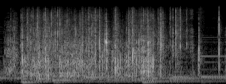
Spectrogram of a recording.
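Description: Foil blind-bag packets crinkling and rustling as a hand rummages among them inside a fabric bag and pulls one out.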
